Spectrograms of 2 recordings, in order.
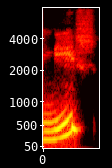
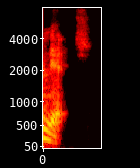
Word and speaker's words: niche: the niche mean again pronunciation can be niche or niche definition by merriam-webster is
